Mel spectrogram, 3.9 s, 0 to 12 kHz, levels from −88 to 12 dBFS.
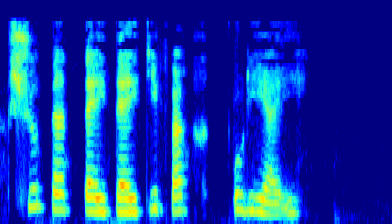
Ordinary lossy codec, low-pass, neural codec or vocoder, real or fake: MP3, 32 kbps; 10.8 kHz; codec, 24 kHz, 3 kbps, HILCodec; fake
